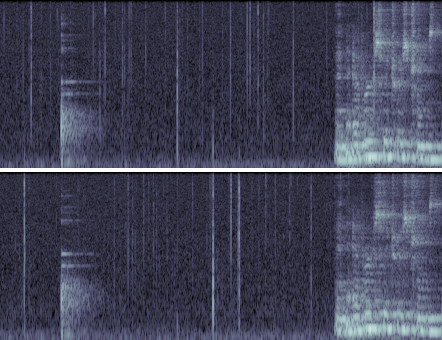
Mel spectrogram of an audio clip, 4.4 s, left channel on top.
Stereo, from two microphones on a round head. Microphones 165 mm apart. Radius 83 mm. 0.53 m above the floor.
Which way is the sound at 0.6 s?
35° left (ahead or behind).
